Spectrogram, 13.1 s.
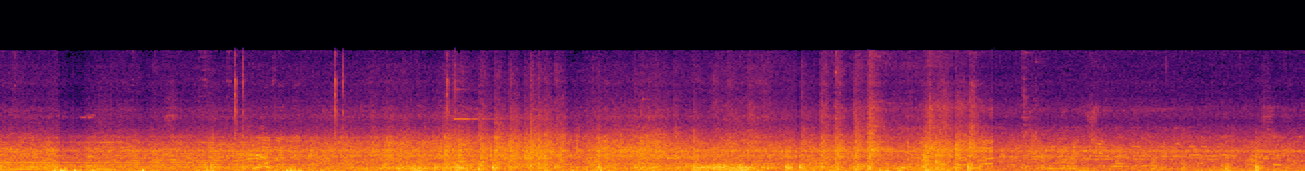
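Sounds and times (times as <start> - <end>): train wheels clattering over rails: 2.0 - 10.4.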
